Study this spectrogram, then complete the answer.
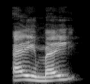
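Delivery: amateur Australian impersonation; Australian accent. Acted. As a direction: try an exaggerated Australian "hey, mate". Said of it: "accents and impersonations".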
